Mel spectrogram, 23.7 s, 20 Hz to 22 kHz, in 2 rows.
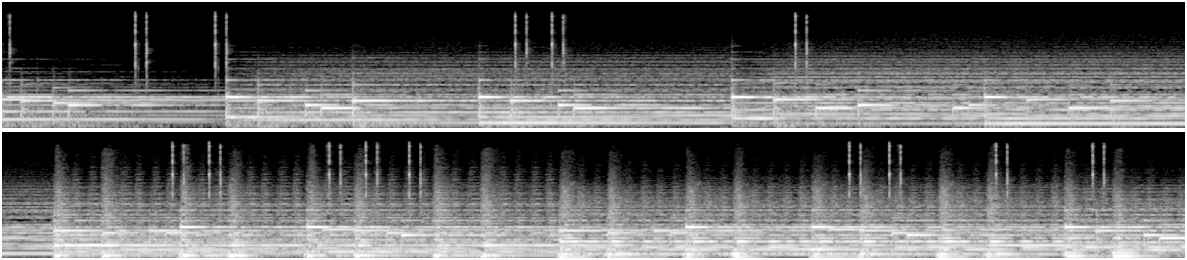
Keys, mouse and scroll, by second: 0.9 z, 1.3-3.8 drag, 3.8 ctrl+z, 5.1-8.2 drag, 10.2 z, 13.5-18.6 drag, 18.6 ctrl+z, 20.3 click.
